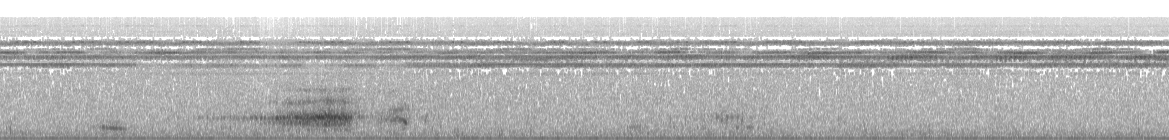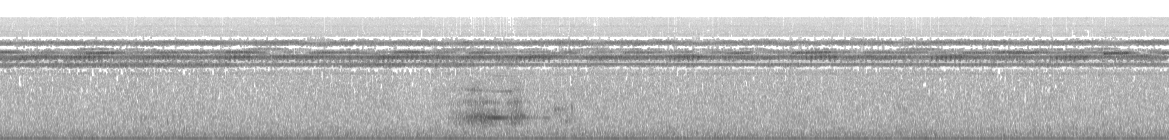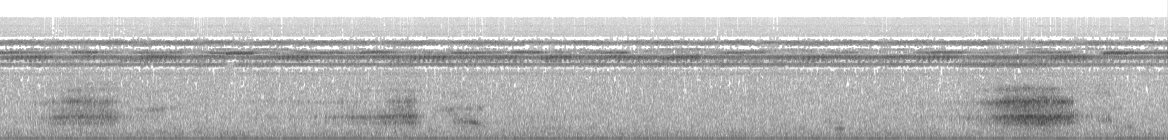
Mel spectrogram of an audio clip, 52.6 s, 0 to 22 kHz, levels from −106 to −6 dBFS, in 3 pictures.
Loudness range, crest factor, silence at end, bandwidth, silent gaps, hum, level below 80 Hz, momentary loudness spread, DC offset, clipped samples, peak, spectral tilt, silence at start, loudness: 3 LU; 18 dB; 0 s; 13 kHz; none; none; -56 dBFS; 5 LU; under 0.1%; under 0.1%; -24 dBFS; -1 dB/octave; 0 s; -39 LUFS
